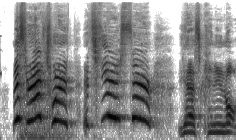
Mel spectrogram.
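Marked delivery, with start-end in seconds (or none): 0.2-2.0 very loud, very high bellowing. Voicing a caller on the phone who has found something: yelling into the phone. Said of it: "You don't need to yell into the phone".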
